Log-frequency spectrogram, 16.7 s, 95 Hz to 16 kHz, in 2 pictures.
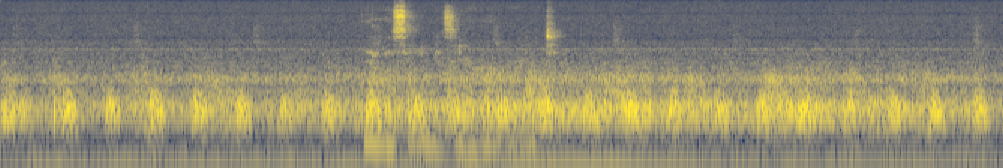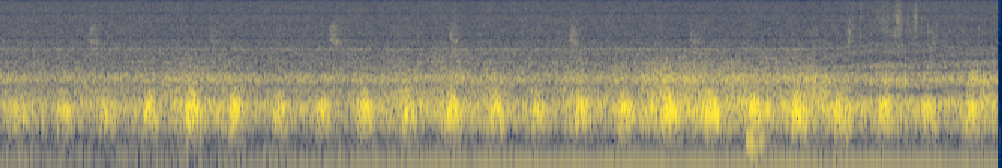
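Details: Fetal heartbeat on Doppler at 10 weeks 4 days of pregnancy: rapid, regular whooshing pulses at about 170 a minute over steady hum; midwife says all is going well.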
